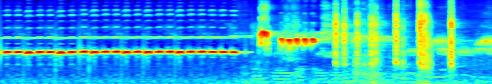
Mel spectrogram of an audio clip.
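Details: White-rumped shama song in 'kéo thuốc lào' and 'hót giọng dây' styles: an even, fast pulsed trill of many notes, then a high note, a quick chirp run and sharp clicks.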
